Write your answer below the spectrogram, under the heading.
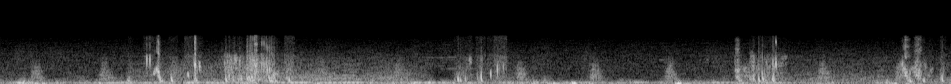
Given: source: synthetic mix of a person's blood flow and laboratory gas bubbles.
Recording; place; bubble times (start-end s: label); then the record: Doppler ultrasound of blood flow; subclavian vein
1.26-1.33 s: bubbles
1.43-1.78 s: bubbles
1.84-2.04 s: bubbles
2.21-2.96 s: bubbles
4.54-5.07 s: bubbles
7.34-7.45 s: bubbles
7.49-7.88 s: bubbles
9.00-9.34 s: bubbles
9.39-9.47 s: bubbles
From the record:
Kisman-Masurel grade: 222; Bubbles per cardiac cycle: several, 3 to 8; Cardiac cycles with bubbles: 10 to 50%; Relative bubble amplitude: moderate (0.250 to 0.450); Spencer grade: 2 (many but less than half of the cardiac periods contain bubble signals, singularly or in groups); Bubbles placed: anywhere in the cardiac cycle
